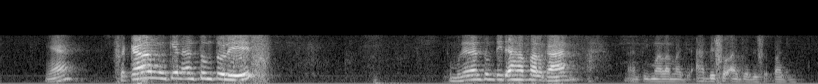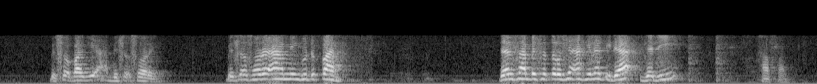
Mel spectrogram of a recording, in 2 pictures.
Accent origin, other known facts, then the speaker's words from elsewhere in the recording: Indonesia; Ya, seperti kalau saya dari Indonesia, Al-Indonesi, antum dari Malaysia, Al-Malaysi.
